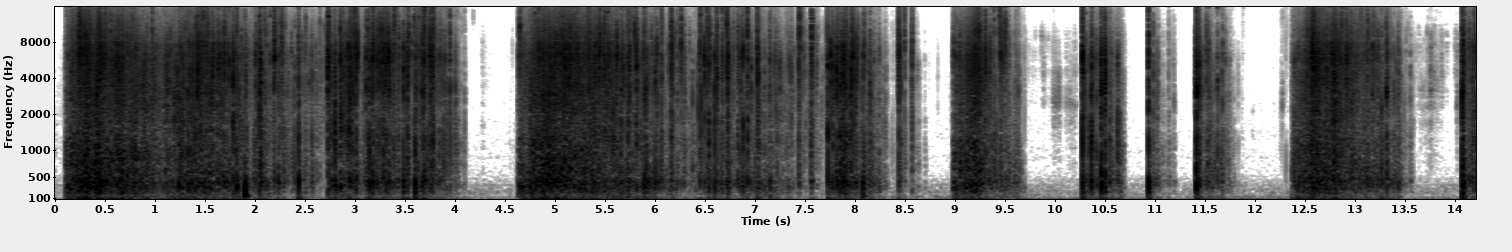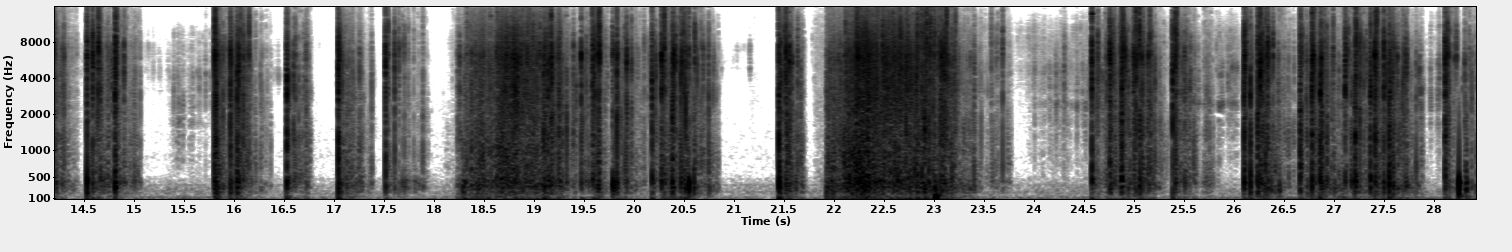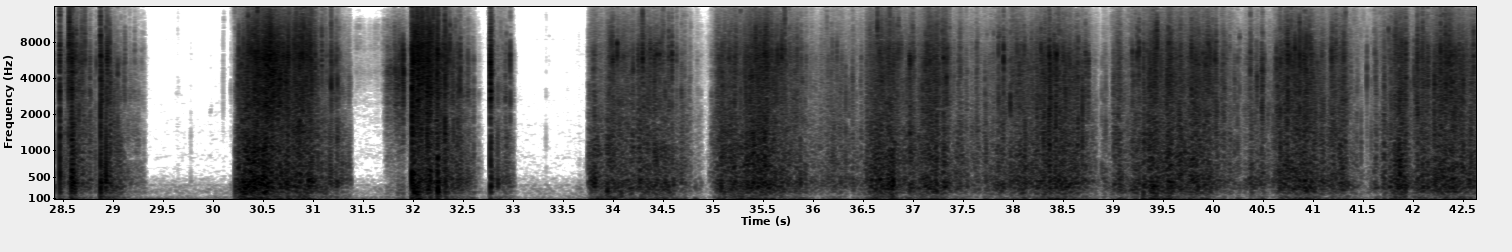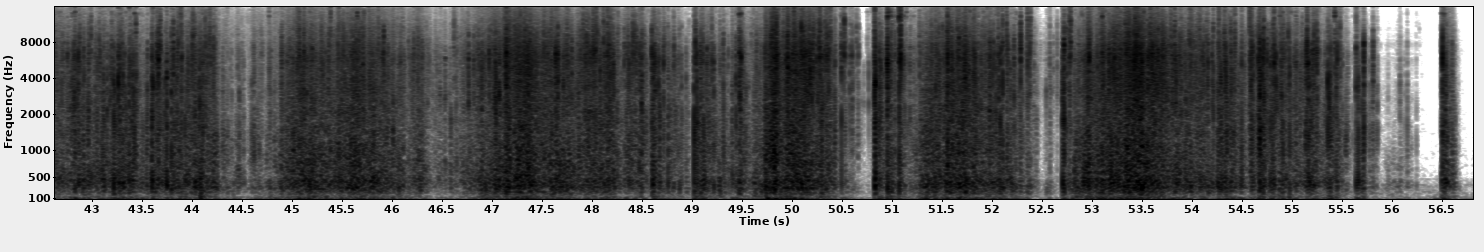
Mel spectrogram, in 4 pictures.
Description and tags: ice cubes dig through and scoop up and let cubes fall drop on pile rattle
up, pile, cubes, fall, dig, ice, rattle, scoop, drop, let, through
